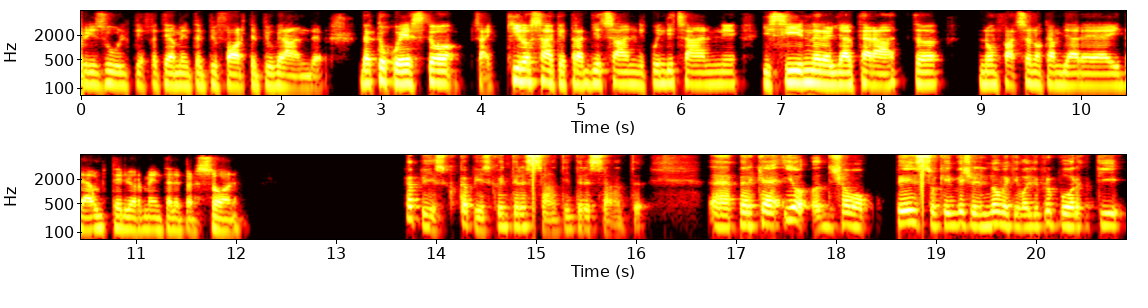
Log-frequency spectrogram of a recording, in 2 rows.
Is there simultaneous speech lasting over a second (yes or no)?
no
